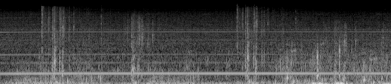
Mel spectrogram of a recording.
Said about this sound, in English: Vacuum cleaner engaged!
